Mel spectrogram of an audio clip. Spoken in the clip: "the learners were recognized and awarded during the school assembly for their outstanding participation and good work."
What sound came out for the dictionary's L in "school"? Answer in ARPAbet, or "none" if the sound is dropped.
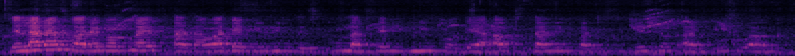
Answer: L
